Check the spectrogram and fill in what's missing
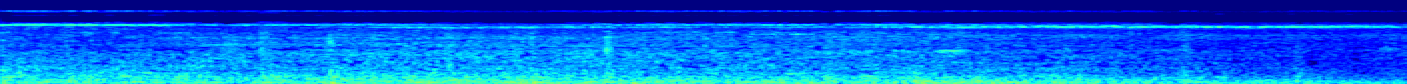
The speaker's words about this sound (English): Quickly, a train's coming.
